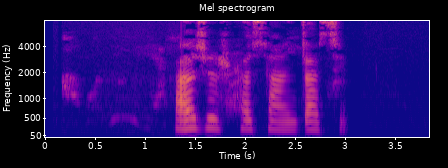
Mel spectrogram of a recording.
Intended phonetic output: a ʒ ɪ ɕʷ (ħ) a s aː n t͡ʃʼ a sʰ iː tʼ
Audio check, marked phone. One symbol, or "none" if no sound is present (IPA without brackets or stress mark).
ħ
